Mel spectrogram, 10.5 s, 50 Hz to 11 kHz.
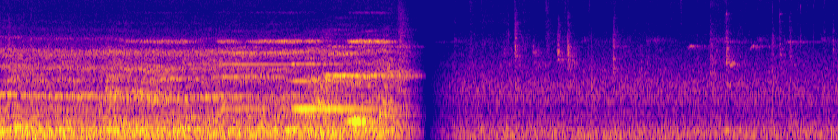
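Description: Doctor Yellow (Shinkansen 923 series inspection train) running through a station: a steady rail rumble with several high whining tones, cut off sharply about five seconds in. It is followed by a much quieter background with scattered sharp ticks.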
